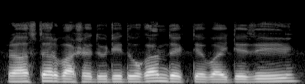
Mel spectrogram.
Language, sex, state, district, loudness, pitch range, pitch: Bengali, male, West Bengal, Cooch Behar, -14 LUFS, 125-140 Hz, 130 Hz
